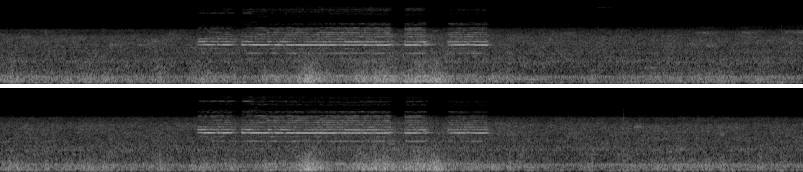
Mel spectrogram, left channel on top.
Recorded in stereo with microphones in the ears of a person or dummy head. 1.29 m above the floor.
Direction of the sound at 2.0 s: 10° right (ahead or behind).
